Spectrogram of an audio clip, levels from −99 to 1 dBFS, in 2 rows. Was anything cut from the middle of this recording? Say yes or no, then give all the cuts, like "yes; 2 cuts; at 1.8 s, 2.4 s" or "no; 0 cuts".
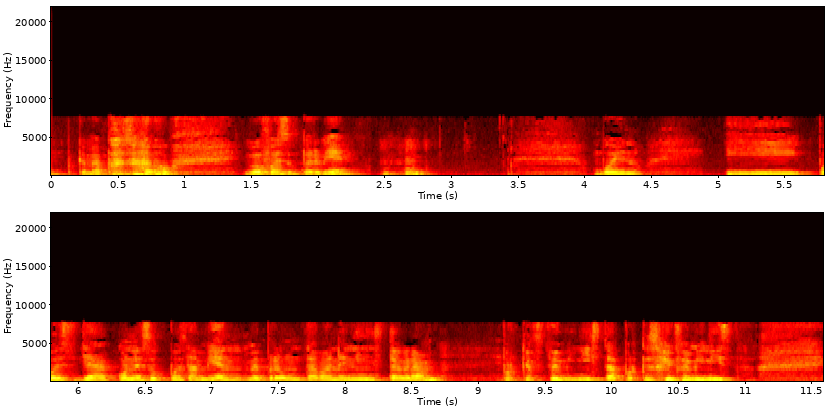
yes; 3 cuts; at 2.4 s, 6.8 s, 9.2 s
